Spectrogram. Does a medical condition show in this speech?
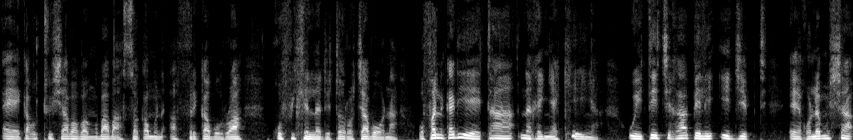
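No.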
